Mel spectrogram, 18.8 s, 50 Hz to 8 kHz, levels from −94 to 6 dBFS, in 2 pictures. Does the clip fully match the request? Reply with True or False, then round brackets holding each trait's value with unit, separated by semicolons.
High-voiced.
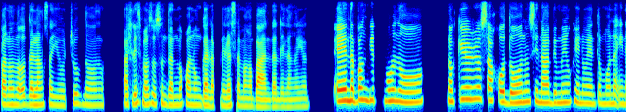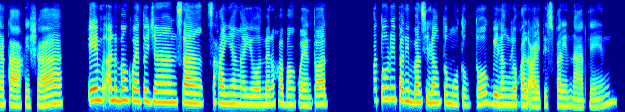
True (200 Hz)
